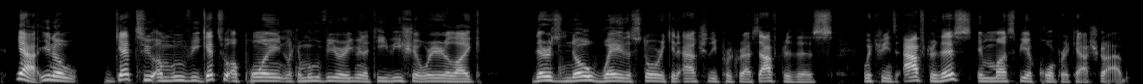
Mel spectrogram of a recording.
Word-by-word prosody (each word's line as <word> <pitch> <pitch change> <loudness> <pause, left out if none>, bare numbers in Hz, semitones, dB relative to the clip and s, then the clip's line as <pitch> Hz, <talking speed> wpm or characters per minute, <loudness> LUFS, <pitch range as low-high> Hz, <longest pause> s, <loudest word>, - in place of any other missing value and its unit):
Yeah. 255 -2 +8
You 210 +4 -1
know, 175 -8 +3 0.3
get 230 +8 +5
to 205 -1 0
a 165 - +1
movie 180 0 -3
get 215 +8 +3
to - - -1
a 160 - -2
point 170 -2 +1
like 150 -1 -9
a 150 - -5
movie 165 +1 -4
or 155 -2 0
even 145 -1 -3
a - - -4
TV 155 +4 -6
show 140 - -3
where 145 +2 -2
you're 145 -1 0
like, 130 -1 0 0.5
"There's 180 -5 +4
no 175 +5 +5
way 160 -2 +2
the 140 - -5
story 150 +2 -2
can 135 +1 -6
actually 135 +1 -5
progress 120 -3 -7
after 145 -2 +1
this, 115 -1 -6 0.3
which 150 0 -7
means 140 -4 -6
after 180 -4 +5
this, 210 +9 +3
it 150 - -3
must 145 0 -2
be 160 - -2
a 140 - -2
corporate 135 0 -7
cash - - -6
grab." - - -7
150 Hz, 225 wpm, -25 LUFS, 140-170 Hz, 0.5 s, Yeah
